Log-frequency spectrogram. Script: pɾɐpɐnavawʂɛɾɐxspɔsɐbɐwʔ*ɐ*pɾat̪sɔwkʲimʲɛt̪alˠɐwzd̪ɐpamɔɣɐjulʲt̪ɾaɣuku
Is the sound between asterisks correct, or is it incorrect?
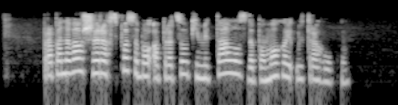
correct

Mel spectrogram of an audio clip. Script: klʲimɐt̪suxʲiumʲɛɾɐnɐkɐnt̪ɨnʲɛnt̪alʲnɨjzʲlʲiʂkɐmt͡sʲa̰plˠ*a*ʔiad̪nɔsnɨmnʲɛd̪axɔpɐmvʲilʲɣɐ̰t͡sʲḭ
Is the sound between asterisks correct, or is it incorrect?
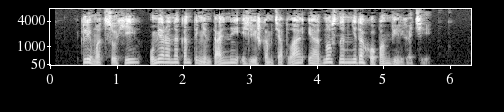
correct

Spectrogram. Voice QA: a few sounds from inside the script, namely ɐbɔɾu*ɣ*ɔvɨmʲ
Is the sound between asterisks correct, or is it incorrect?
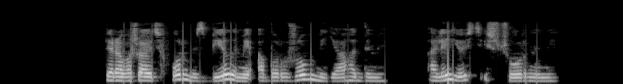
incorrect: ʐ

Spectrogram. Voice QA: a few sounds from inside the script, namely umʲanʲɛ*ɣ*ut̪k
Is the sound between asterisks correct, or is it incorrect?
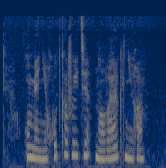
incorrect: x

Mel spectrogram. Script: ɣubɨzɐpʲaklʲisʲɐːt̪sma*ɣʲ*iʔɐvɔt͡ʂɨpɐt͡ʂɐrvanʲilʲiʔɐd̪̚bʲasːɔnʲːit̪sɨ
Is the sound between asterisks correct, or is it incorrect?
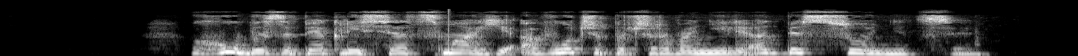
correct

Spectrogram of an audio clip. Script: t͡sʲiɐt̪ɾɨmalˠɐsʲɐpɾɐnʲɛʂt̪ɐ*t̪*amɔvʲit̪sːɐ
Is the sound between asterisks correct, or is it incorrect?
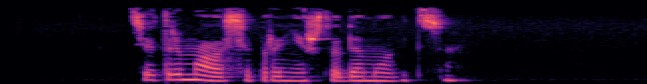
incorrect: d̪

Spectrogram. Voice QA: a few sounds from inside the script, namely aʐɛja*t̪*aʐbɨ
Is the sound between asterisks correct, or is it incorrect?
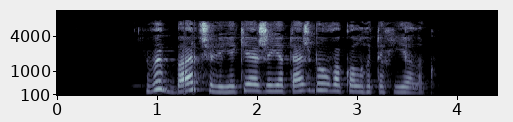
correct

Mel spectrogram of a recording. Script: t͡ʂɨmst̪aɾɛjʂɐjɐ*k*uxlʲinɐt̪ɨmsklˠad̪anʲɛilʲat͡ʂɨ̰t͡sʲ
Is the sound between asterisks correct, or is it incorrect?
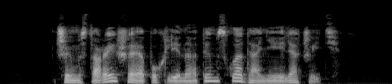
incorrect: p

